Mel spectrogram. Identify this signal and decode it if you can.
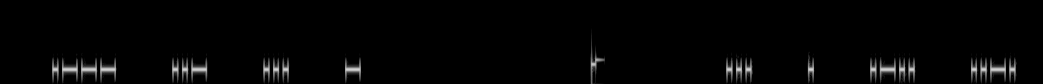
Morse code, heard as a keyed tone, about 25 wpm, spaced as for 12 wpm, 690 Hz. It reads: JUST SELF
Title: 4x Character Spacing - Top 200 Words - 25wpm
